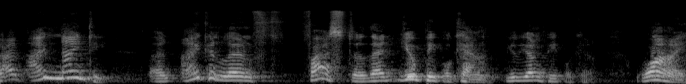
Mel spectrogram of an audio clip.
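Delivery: squeaky, animated, swooping, high sing-song voice. Recalling Bertrand Russell talking to a group of young kids: squeaky Bertrand Russell voice. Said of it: "He got a very squeaky voice".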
